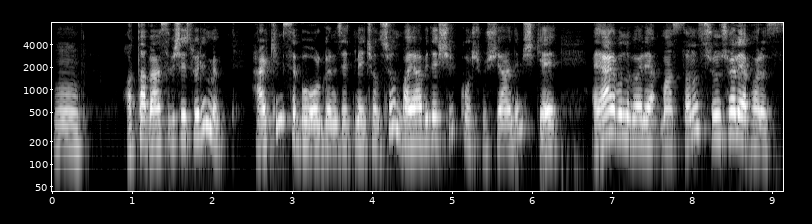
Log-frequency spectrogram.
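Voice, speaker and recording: A woman speaks at a moderate pace with lively intonation. Her tone is dark and mellow. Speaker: coffee cup reader and astrologer. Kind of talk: fortune-telling monologue.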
